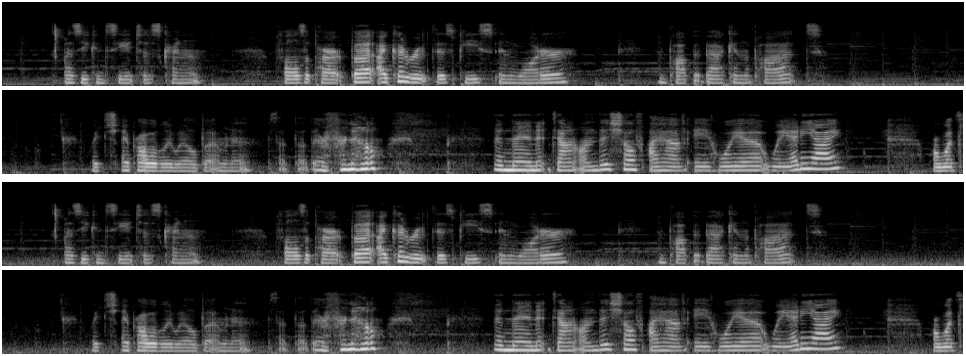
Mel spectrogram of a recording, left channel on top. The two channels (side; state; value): right; noise; rumble, 25 dB below the sound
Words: As you can see, it just kind of falls apart. But I could root this piece in water and pop it back in the pot, which I probably will, but I'm gonna set that there for now. And then down on this shelf, I have a Hoya Wayetii, or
